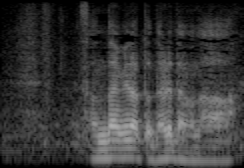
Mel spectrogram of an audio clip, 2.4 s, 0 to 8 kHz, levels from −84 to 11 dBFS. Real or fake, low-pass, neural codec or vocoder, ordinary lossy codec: real; none; none; none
